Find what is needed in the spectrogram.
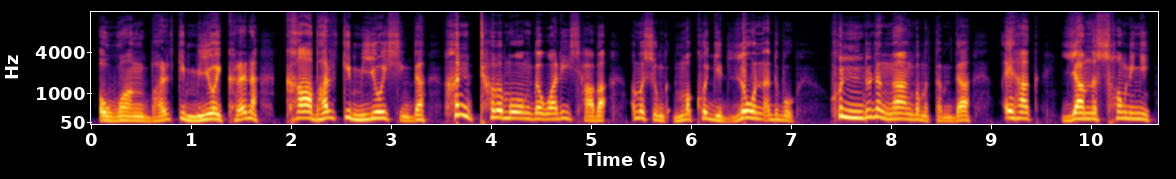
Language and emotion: Manipuri, angry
